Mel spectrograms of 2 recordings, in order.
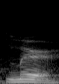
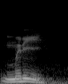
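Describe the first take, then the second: First: The r is a vowel, sounding like 'mer'. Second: The r is followed by an i vowel. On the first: The speaker calls it right. "Então a gente fala mer, né, em sânscrito" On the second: The speaker calls it wrong. "Os indianos hoje em dia eles falam mri"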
